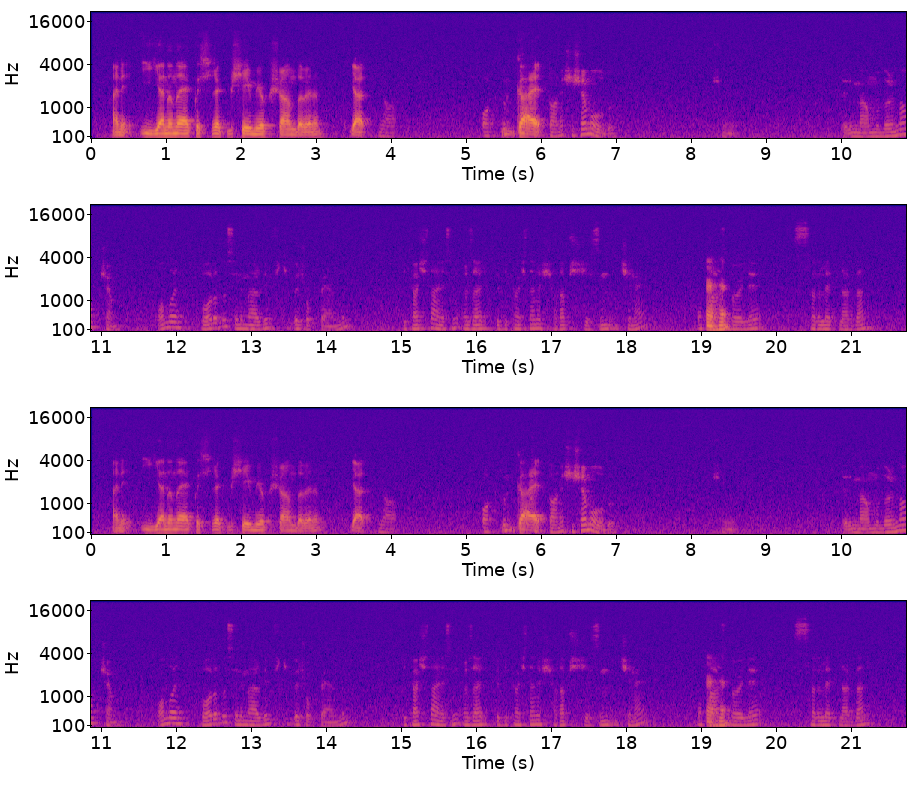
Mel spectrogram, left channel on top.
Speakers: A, on the left; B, in the centre.
A: Hani yanına yaklaşacak bir şeyim yok şu anda benim. Ya
B: Ya baktım
A: gayet.
B: 40 tane şişem oldu. Şimdi dedim ben bunları ne yapacağım? Ama ben bu arada senin verdiğin fikri de çok beğendim. Birkaç tanesinin özellikle birkaç tane şarap şişesinin içine o tarz
A: Hı hı.
B: böyle sarı ledlerden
